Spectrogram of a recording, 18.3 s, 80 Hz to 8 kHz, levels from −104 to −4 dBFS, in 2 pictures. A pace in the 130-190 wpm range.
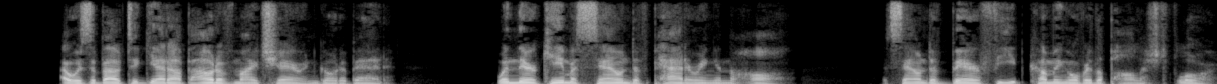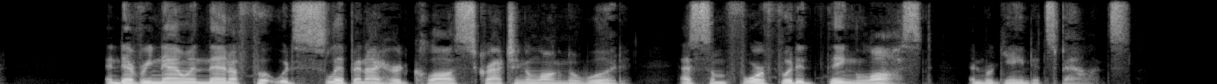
No: average, 200 wpm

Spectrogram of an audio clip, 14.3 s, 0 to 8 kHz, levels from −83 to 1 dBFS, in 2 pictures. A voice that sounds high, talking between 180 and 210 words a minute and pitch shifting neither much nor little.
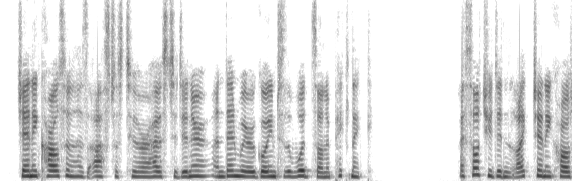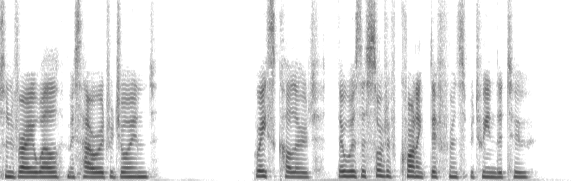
No: high, 215 Hz; average, 195 wpm; narrow, 2.0 semitones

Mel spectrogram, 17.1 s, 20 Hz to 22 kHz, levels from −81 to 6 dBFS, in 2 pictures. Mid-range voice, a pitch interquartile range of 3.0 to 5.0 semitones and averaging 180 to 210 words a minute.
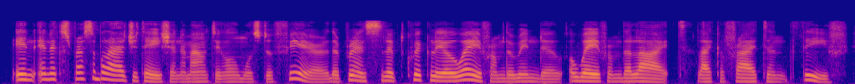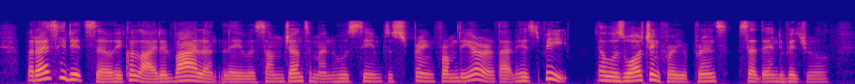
Yes: medium, 165 Hz; average, 4.6 semitones; average, 185 wpm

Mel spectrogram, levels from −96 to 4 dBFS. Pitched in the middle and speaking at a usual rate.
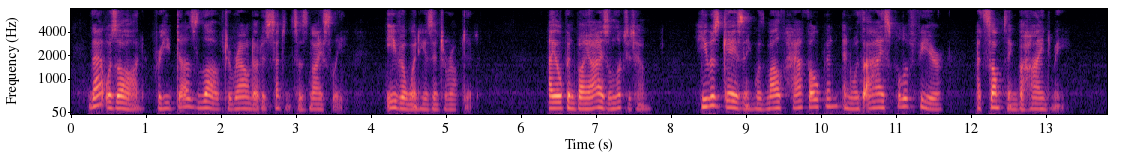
Yes: medium, 170 Hz; average, 185 wpm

